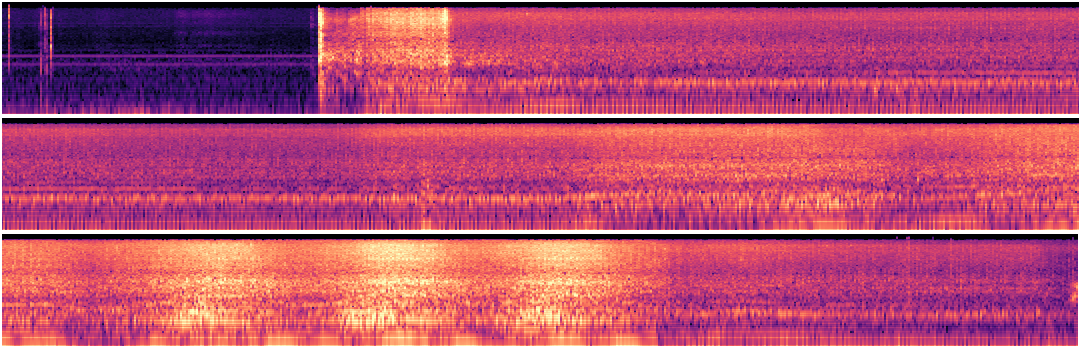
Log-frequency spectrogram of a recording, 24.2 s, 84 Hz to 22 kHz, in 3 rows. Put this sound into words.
SonicSnaps CCSP car
Field recordings captured by students from 6th grade of Can Cladellas school during their daily life.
